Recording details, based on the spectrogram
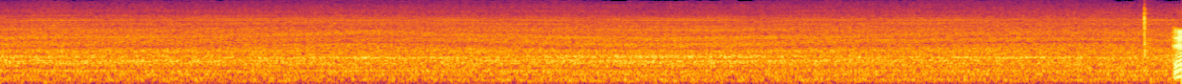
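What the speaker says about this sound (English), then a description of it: "we're just going to hit that with the heat tool" Craft heat tool blowing over freshly stamped ink, a steady whooshing fan-and-heater hiss held evenly throughout, ending in a brief louder thump.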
